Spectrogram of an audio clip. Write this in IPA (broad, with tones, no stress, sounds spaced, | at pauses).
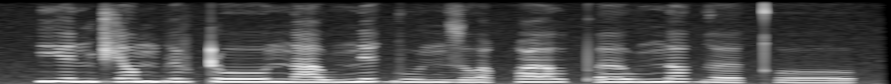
j ɪ˦ n d͡ʒ ʌ˦ m b ɪ˦ v ʈ oː˦ n̪ a˨ w n ɪ˦ ɡ u˨ n z o˨ qʷ əː˦ lˠ pʼ əː˦ w n ʌ˦ ɡ əː˨ kʰ oː˨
